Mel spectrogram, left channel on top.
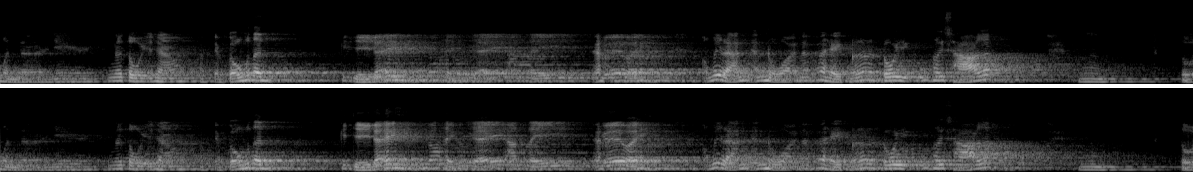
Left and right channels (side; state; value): both; normal; correlation 0.29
